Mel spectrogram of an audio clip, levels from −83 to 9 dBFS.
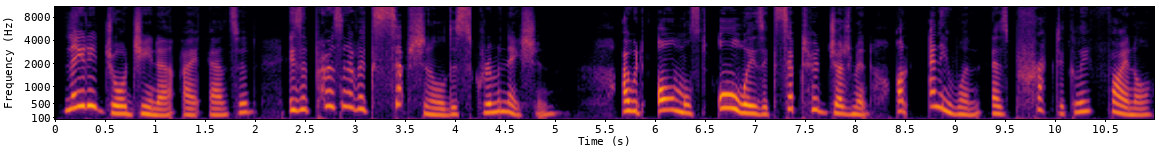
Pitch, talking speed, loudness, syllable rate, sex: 260 Hz, 120 wpm, -19 LUFS, 5.0 syllables/s, female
